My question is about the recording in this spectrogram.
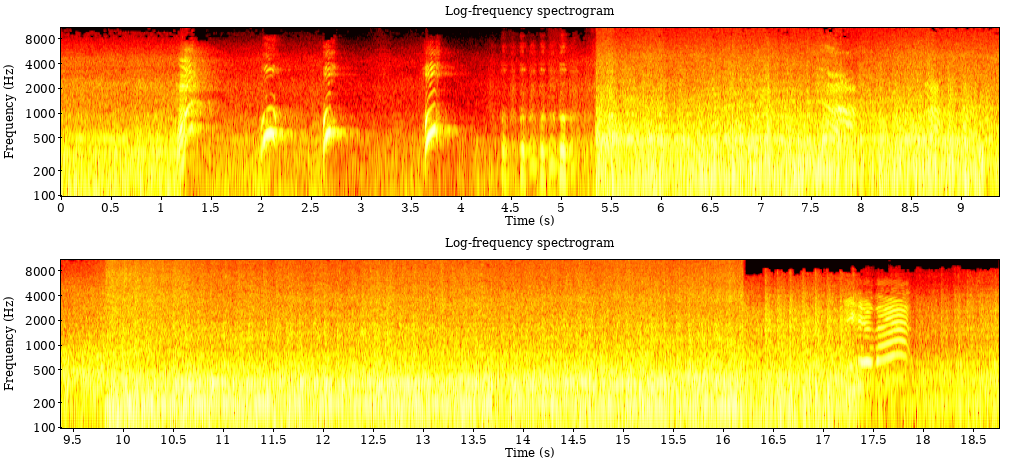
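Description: Galvanised grain conveyor at a load-out bin running empty: a steady mechanical drone that comes in about five seconds in, with a low hum added about ten seconds in. There is no corn left in it, so it is ready to be shut off.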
